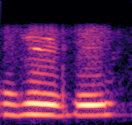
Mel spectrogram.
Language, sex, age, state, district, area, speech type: Hindi, female, 18-30, Madhya Pradesh, Betul, rural, conversation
